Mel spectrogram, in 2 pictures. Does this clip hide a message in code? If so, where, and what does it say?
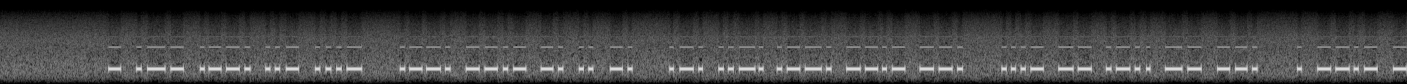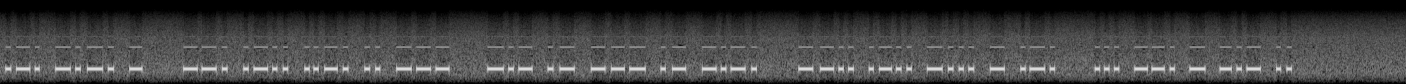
Yes: Morse code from 1.0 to 27.0 s, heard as a keyed tone, hand-sent with a straight key, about 24 wpm, 730 Hz. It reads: TWPUV PQNIN RFPQG VMLMG EQCCT GLFIO KAOAC ZLBTR SGTKI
